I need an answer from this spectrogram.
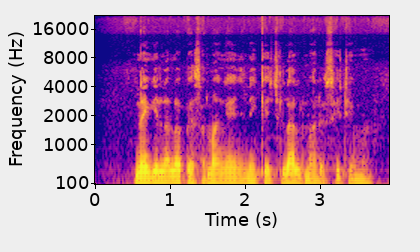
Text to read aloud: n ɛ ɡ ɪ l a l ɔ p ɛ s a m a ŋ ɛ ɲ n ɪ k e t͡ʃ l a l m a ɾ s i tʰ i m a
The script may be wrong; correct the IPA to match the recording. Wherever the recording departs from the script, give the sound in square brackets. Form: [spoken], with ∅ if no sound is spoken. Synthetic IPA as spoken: n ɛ ɡ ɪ l a l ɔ p ɛ s a m a ŋ ɛ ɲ n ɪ k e t͡ʃ l a l m a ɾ s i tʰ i m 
